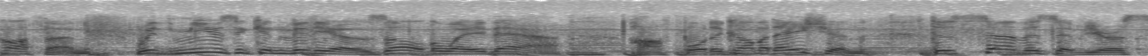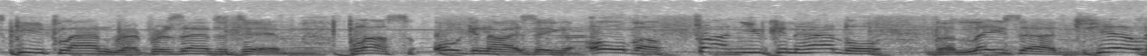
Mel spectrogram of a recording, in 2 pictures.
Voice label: commercial holiday; Ski Plan Communicator Club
